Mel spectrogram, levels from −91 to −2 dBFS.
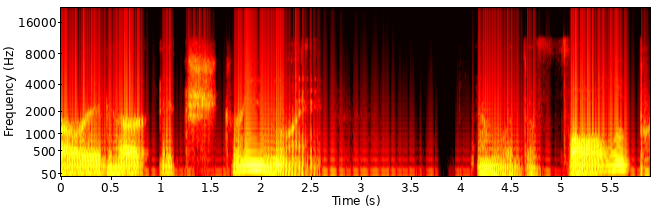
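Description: Block size mismatch (padded) throughout: each block, which fits a 256-sample write, is zero-filled to a longer read, causing a 100 Hz buzz and speech slowed to 0.533 times speed.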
